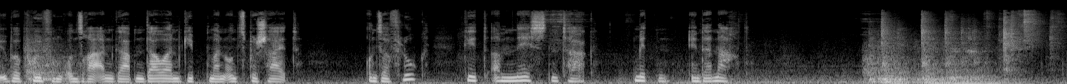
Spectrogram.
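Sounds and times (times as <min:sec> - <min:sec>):
heavy iron door closing in Uzbekistan: 0:00.0 - 0:01.2, 0:05.4 - 0:10.6
speech: 0:00.0 - 0:03.1, 0:03.7 - 0:07.5.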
